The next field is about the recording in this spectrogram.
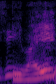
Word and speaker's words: Ibai: Ibai o Ibai Llanos, corríjame. – Es Ibai, ¿no? – Sí. – Ibai.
